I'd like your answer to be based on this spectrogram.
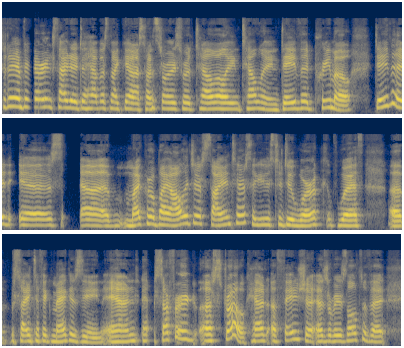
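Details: Adult woman; normal speech.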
